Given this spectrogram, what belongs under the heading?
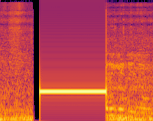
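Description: A single steady censor beep lasting about two thirds of a second, loud and clean, cutting sharply into the surrounding room noise.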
